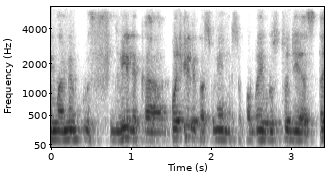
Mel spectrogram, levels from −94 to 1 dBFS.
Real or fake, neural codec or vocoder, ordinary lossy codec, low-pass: real; none; Opus, 16 kbps; 5.4 kHz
